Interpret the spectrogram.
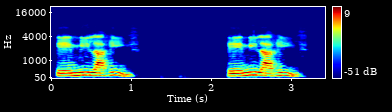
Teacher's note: El primer sonido, escuchamos la A. Entonces, vamos a conectar la L de Emil avec la A de arrive para decir Emil arrive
